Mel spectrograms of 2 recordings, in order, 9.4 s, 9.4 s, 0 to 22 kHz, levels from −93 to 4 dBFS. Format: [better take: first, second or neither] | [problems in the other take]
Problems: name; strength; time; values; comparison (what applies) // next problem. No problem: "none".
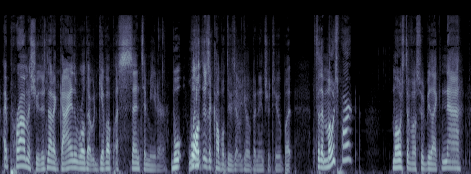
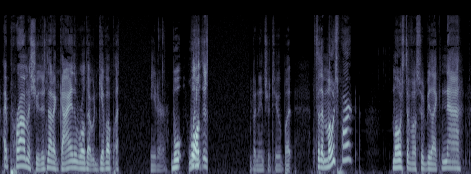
first | audio cutting out; at 2.5 s for 0.5 s and at 4 s for 1 s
